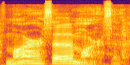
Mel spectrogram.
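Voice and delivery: low, soft, gently chiding; patient Jesus. Acted. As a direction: sigh the name softly, dropping low. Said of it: "he goes".

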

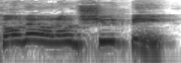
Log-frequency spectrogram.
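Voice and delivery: squeaky high mock plea, hammed up; mock pleading. GM mocks player's surrender, high mock plea. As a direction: play a coward begging the cops not to shoot. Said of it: "be like".

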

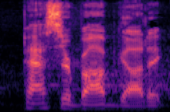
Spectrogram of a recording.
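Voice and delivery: ordinary talk

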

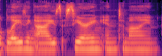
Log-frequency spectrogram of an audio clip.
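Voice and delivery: ordinary delivery

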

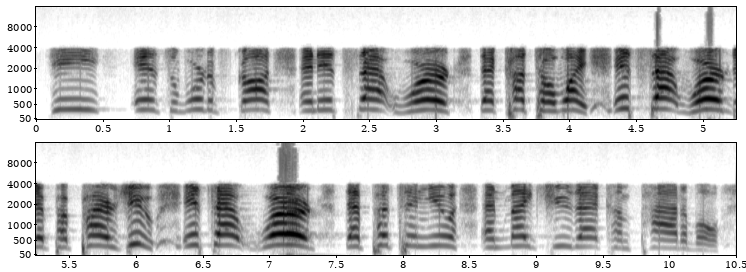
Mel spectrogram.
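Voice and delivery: loud, high hammering sermon; preaching at full force. Acted. Preacher exhorting the congregation, loud and fervent. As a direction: drive each line home.

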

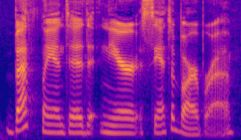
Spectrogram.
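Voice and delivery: normal talking voice

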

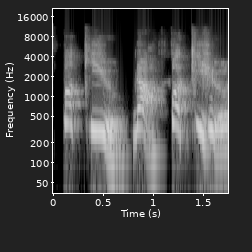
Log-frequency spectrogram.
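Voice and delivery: high, jeering "fuck you" at the crowd; mock taunt. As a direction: jab it at them like a cocky heckler.

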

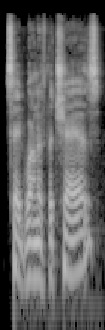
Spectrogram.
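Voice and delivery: usual speaking voice

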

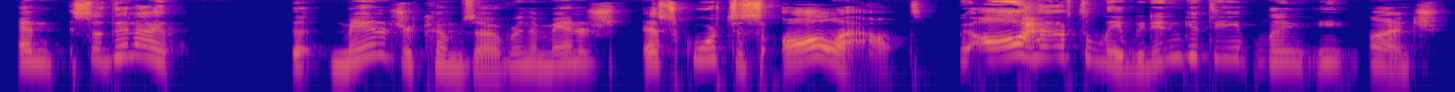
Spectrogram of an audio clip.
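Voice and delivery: normal talking voice

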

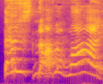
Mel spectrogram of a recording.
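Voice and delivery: very high, loud, drawn-out protest; squealed denial; indignant shout. Real, not acted. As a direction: yell it back slowly in outrage. Arguing back at accusation of lying.

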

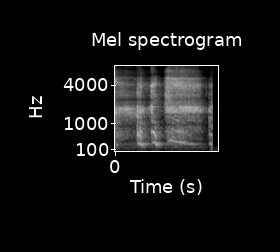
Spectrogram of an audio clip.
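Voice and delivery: a high, moved laugh of relief; relieved high laugh; grateful laugh. Real, not acted. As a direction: let out a happy laugh. Mother laughs after grateful.

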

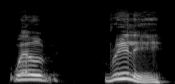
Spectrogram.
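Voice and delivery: high, flustered exclamation; Hans crying out. A narrator's reading. Hans touched by the miller's question, high flustered cry. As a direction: exclaim in a high, eager little voice. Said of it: "cried Hans".

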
